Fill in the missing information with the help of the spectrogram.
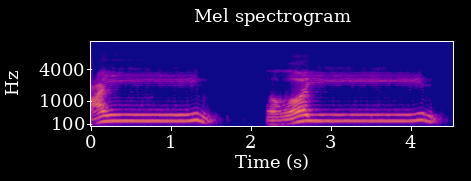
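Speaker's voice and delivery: আইন and গইন sung long from the throat; long drawn letter names. Shown as a demonstration. Teacher reviewing letters for class, drawn out. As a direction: stretch each letter name slowly. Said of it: "দুইটি হরফ শিখেছি".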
